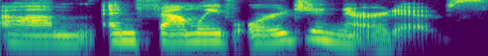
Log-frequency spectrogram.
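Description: In a Canadian accent, the speaker keeps a moderate pace with ordinary pitch variation. It is an unremarkable speaking voice. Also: woman. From Canada, Langley, British Columbia. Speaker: financial coach. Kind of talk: interview.

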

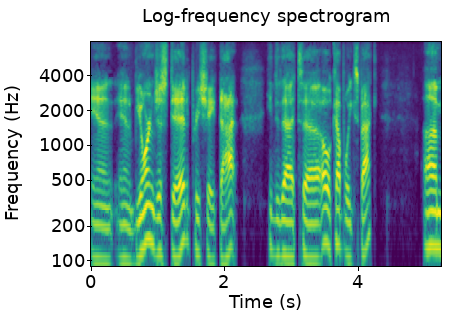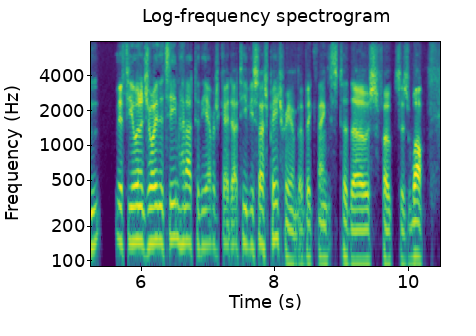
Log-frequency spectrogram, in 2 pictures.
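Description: A man with a dark, mellow tone at medium pitch, lively intonation and moderate pace, dry and close with no echo, very clean recording with a silent background. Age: 50s. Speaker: podcast host. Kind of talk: solo podcast monologue. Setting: home studio, live stream.

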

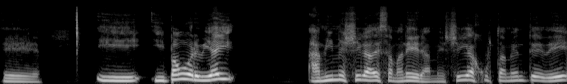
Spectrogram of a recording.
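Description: A man with a high pitch and a dark, mellow tone speaks at a fairly slow pace. His pitch variation is ordinary, and the sound is dry and close with no echo. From Uruguay. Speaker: data analytics expert. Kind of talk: interview. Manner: halting, many repetitions.

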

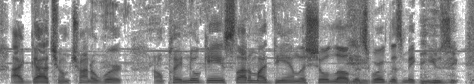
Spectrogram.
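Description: A man speaks very fast at a fairly high pitch, with fairly even intonation. The sound is dry and close with no echo, and music plays in the background. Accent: American. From New Jersey (Jersey City), Colombian family. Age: 20s. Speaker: rapper. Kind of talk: casual interview chat. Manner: laid-back, filler-heavy.

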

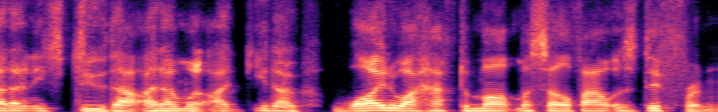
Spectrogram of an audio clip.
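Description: Against a quiet background, a man speaks very fast at a fairly high pitch, the sound dry and close with no echo. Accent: British. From UK. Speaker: podcast host and wrestling commentator. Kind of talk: casual chat. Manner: animated.

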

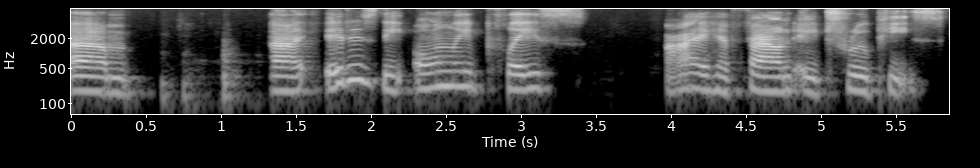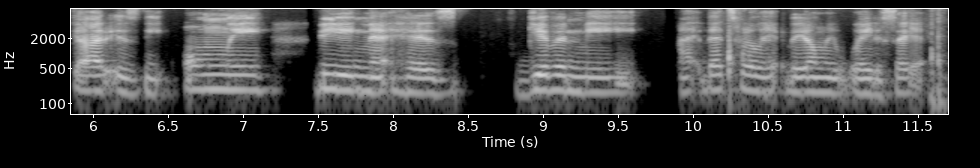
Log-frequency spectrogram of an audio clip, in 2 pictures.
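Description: Here is an ordinary speaking voice: a woman with an American accent at a fairly low pitch. Her pace is fairly slow, with ordinary pitch variation. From northeast Ohio. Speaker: teacher. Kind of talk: interview.

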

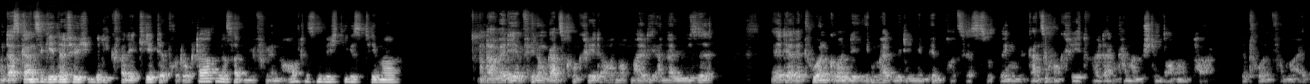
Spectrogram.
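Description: Very fast and somewhat breathy, a man speaks with a fairly low pitch and ordinary pitch variation. His loudness swings widely. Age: 50s. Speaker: software company executive. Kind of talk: interview.

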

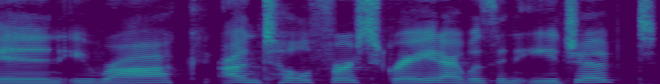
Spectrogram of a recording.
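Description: In a very clean recording with a silent background and a dry, close sound with no echo, a woman with an American accent speaks very slowly at a medium pitch in a bright, sharp tone. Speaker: podcast host and leadership coach. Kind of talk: solo podcast monologue. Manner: animated.

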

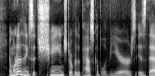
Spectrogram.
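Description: In a very clean recording with a silent background, a woman talks very fast with an American accent. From US Midwest, Rochester, Minnesota. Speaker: nonprofit CEO and social impact investor. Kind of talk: interview conversation. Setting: in-person office recording.

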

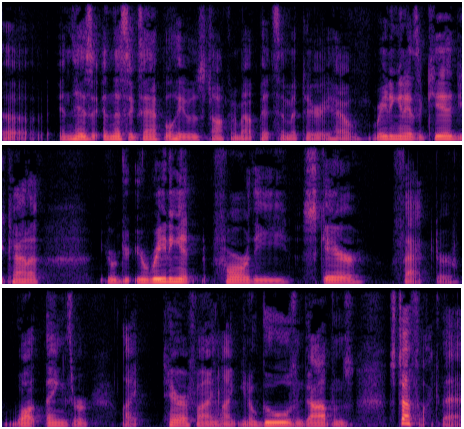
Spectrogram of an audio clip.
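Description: Recorded very cleanly against a silent background, a man speaks at a medium pitch and moderate pace with fairly even intonation. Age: 30s. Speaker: book podcast host. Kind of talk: solo book recap monologue. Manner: halting, many fillers and restarts.

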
